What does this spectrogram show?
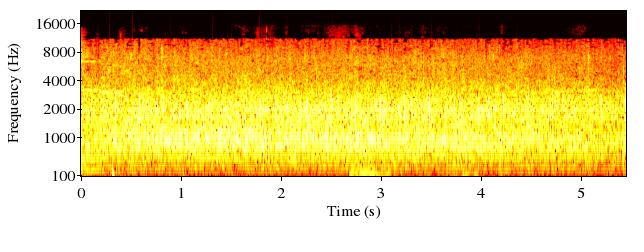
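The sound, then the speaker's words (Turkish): Steady, dense audience applause fills the whole stretch, a continuous wash of many hands clapping at an even, sustained loudness with no break or fade. “Alkış kıyamet geldi evet.”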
